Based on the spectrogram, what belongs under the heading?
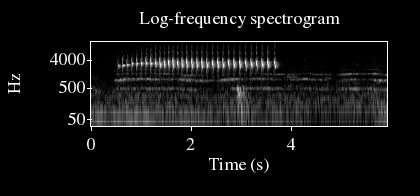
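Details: Sooty-headed bulbul singing in the ngebren style: a fast, even run of about twenty bright repeated notes lasting roughly three seconds, over a lower steady whistled tone, followed by quieter soft whistles.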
